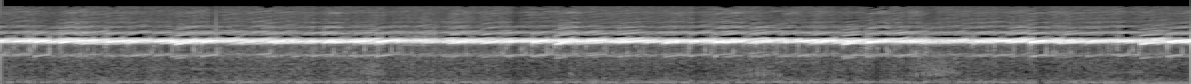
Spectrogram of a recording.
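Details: Dense night chorus of spring peepers at a frog pond early in the year: countless high, shrill peeps blend into one unbroken ringing band, with faint soft rustles underneath.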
